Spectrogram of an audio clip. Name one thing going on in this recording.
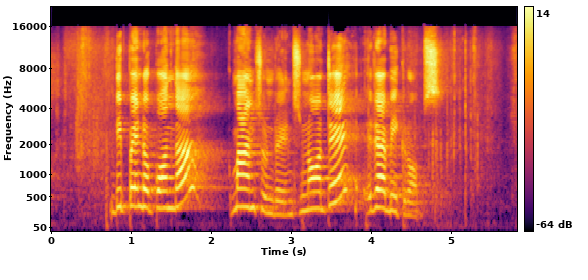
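A young woman speaks clearly and with animation close to a microphone.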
